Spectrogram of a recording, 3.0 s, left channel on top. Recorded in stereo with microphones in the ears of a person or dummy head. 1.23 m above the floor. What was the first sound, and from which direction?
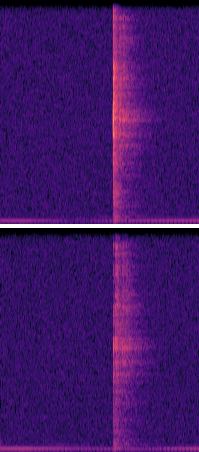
A snare drum, 50° left (ahead or behind).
